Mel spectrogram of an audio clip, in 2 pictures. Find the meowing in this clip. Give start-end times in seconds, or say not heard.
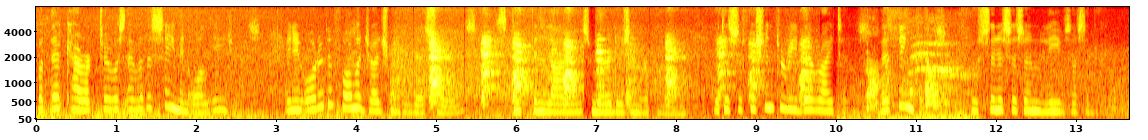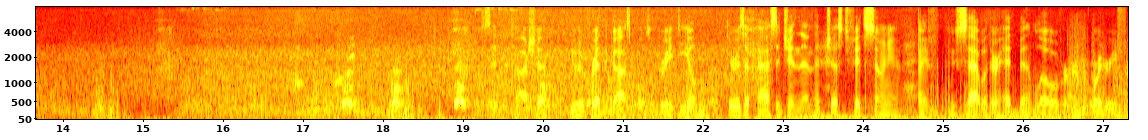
10.2-11.8, 16.9-17.6.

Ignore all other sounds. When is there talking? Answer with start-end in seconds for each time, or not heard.
0.0-13.3, 19.1-27.2.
